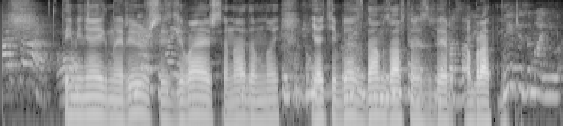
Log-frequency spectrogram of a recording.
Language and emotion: Russian, neutral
